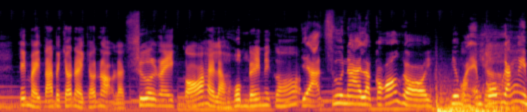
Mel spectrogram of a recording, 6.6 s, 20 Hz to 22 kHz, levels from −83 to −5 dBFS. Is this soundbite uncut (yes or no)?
yes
